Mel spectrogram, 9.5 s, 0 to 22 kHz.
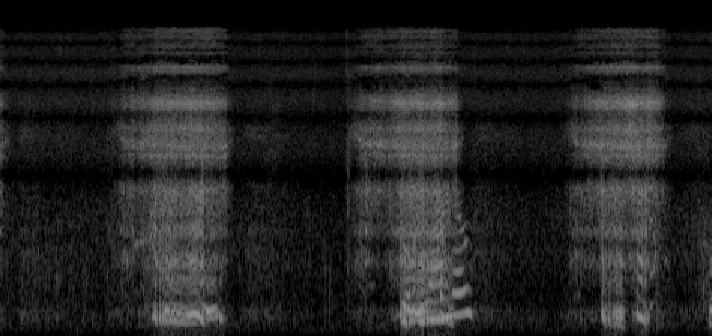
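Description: Three loud, rough, rattling breaths about 3 seconds apart, roughly 19 a minute, with quiet pauses between: snoring.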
